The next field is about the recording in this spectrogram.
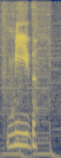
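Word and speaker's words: Meath: between ulster and mead it's spelled meat but i think it's pronounced mead when they had to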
